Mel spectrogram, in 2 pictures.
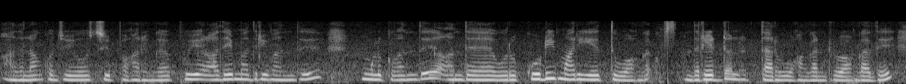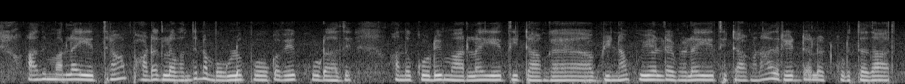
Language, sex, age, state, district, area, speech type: Tamil, female, 30-45, Tamil Nadu, Chennai, urban, spontaneous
